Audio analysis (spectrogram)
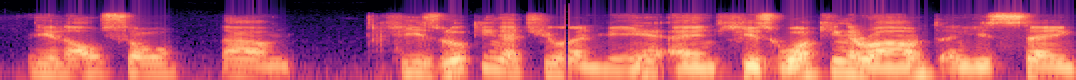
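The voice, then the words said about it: Heavy foreign accent, broken English. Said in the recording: “I speak broken English with a heavy accent.”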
